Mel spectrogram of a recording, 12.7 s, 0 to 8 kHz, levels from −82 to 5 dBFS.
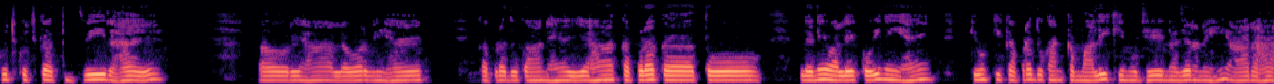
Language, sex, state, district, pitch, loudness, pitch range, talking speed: Hindi, male, Chhattisgarh, Balrampur, 155 Hz, -18 LUFS, 150-170 Hz, 150 wpm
